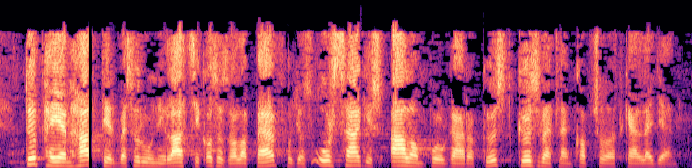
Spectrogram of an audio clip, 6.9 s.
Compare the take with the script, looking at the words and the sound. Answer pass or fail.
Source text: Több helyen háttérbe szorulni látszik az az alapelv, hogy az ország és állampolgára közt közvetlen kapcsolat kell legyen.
fail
